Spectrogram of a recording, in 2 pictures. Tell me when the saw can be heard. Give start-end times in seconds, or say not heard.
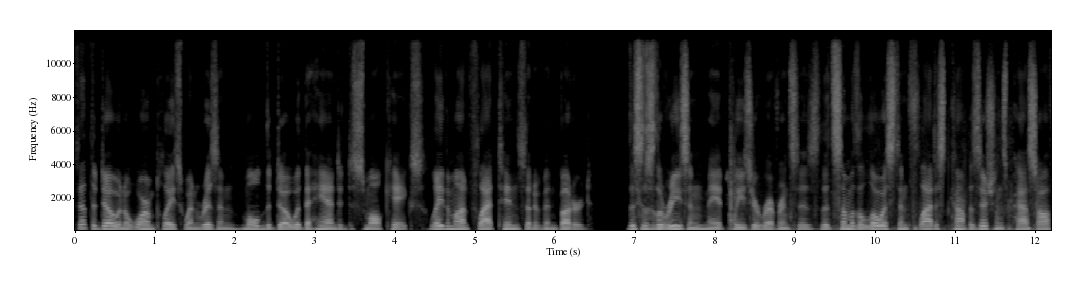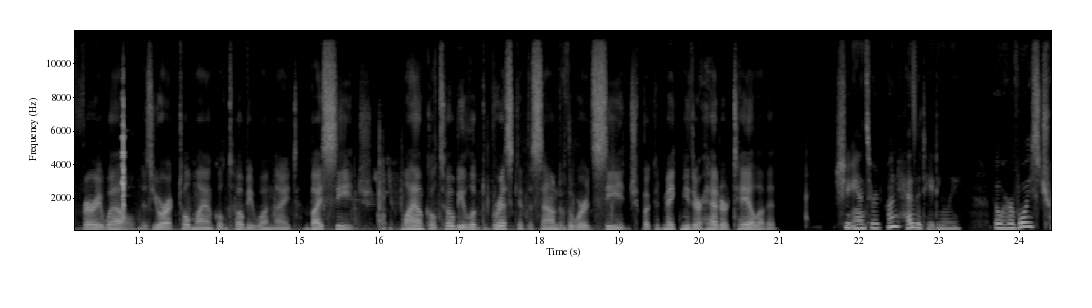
not heard.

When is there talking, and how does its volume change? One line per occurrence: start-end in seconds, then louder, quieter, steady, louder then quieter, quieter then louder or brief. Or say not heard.
0.1-24.3 steady.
